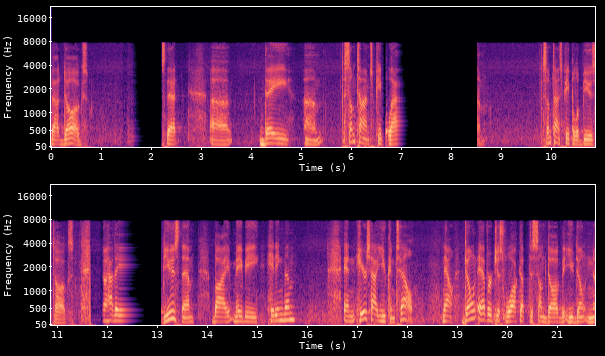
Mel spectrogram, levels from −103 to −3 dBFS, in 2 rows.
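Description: The audio passes through a call path band-limited at 8 kHz, which fits a G.722 wideband codec at 64 kbps, and it shows network faults. Repeated packet loss (robotic sound) runs from 1.42 to 1.61 s: four gaps of up to 20 ms patched by continuing the last sound, leaving a choppy texture. Long network dropouts, likely from the network delivering no packets for extended stretches, occur at 1.61–2.22 s, 6.90–8.53 s and 12.24–13.09 s. In each, concealment fades into silence lasting about 0.45 s, 1.4 s and 0.43 s, and the audio resumes without the lost 0.6 s, 1.62 s and 0.84 s. A burst of packet loss at 6.62–6.70 s drops 60 ms, heard as a held, fading extrapolation before playback jumps ahead. Short concealed packet loss immediately follows at 6.70–6.76 s, where 40 ms is filled by continuation, giving a brief smear. Scattered short gaps between 11.86 and 13.2 s cause roughly four isolated losses, the longest around 40 ms, heard as small ticks and hiccups.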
